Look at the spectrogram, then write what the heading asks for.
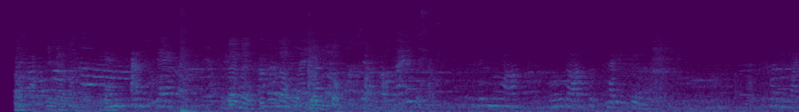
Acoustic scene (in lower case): restaurant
